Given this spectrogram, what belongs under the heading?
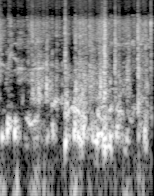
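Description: Pigeons coo softly in a loft, several low, throaty calls overlapping in a close, continuous murmur with faint rustling.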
